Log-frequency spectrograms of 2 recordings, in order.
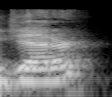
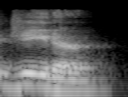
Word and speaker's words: Jeter: Uh Jeder of Jeder Promotions. Uh so the first thing that we want to get squared away here is that everybody calls you Jeter.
